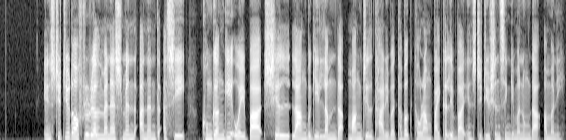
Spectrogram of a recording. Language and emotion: Manipuri, neutral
